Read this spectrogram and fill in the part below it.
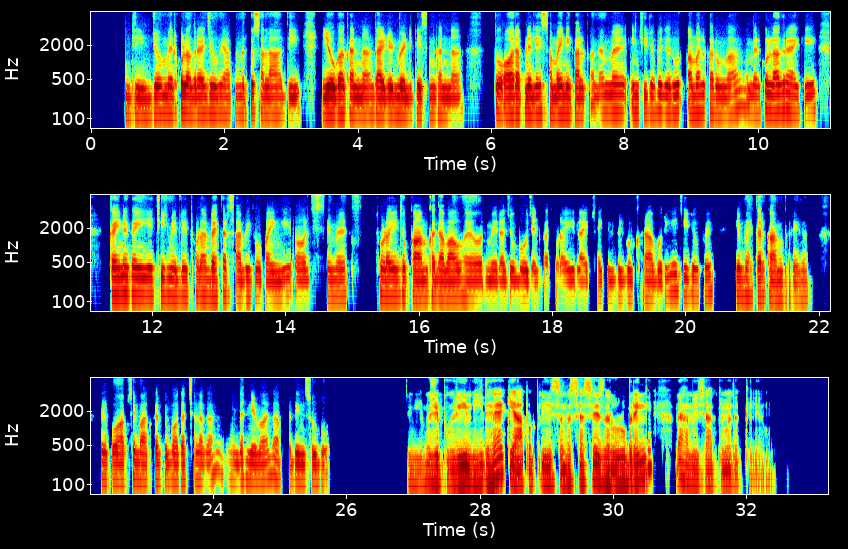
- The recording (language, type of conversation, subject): Hindi, advice, काम के दबाव के कारण अनियमित भोजन और भूख न लगने की समस्या से कैसे निपटें?
- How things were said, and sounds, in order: in English: "गाइडिड मैडिटेशन"; in English: "लाइफ़ साइकिल"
